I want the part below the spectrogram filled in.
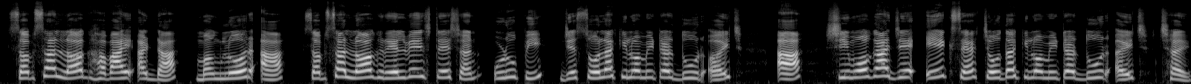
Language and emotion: Maithili, neutral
